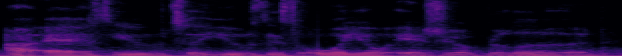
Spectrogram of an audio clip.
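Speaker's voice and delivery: slow, soft prayer; softly praying over the granddaughter; quiet prayer. Shown as a demonstration. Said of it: "and say".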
